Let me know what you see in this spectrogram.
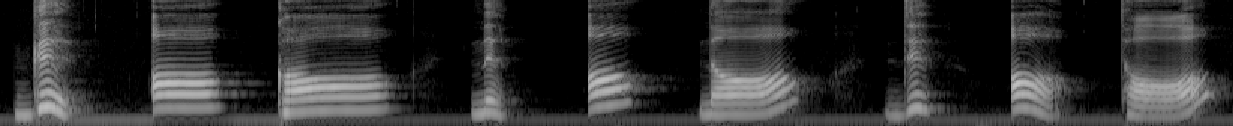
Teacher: This vowel is pronounced all. Although it's romanized as EO, it's really similar to UH. All, as in, uh-oh, something happened.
